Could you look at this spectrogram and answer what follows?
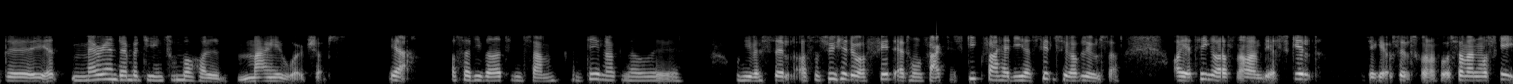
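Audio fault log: throughout iLBC codec: narrowband band of roughly 250 Hz to 3.7 kHz with a rough, synthetic edge on the speech, from 30 ms frames each coded independently at 13.33 kbps, unlike a device change.
1.74 s and 9.50 to 9.55 s lost iLBC frames: a brief held, buzzy vowel of about 30 ms each, before "må holde mange workshops" and between "var fedt at hun" and "gik for at have", with clean recovery at once.
12.21 to 15.14 s input switched to a poorer device: after "jeg tænker", a 20 ms silence, then a duller, boxier tone with nothing above 3.8 kHz, level unchanged and faint noise well below the speech, most likely a change of input.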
